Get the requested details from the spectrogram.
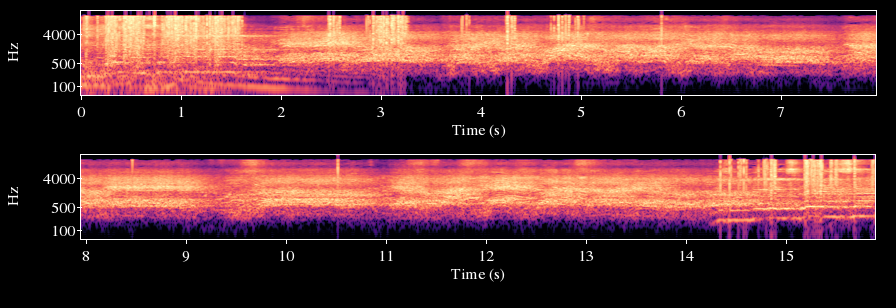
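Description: Hands clap in a crowd.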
